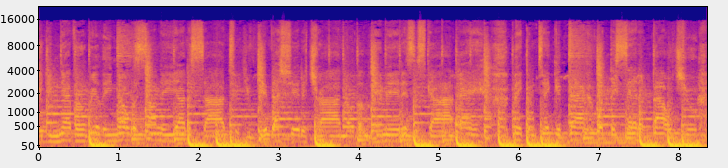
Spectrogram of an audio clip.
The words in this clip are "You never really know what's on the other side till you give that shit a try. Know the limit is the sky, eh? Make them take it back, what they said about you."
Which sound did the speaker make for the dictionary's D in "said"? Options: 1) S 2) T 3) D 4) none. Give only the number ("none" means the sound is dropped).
3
